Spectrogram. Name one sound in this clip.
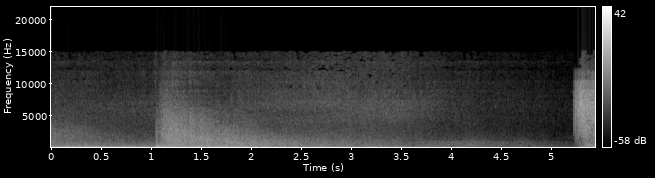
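A stone bridge crumbles with a deep roar that slowly fades away.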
